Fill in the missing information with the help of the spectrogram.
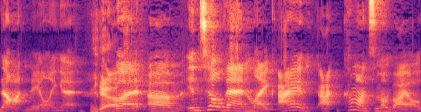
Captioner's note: laughter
